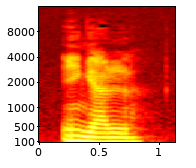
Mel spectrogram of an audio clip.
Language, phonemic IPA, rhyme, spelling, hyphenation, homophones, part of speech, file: French, /e.ɡal/, -al, égal, é‧gal, égale / égales, adjective, Fr-égal.ogg
- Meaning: 1. equal 2. indifferent, of no importance to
